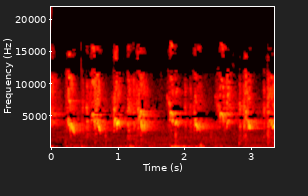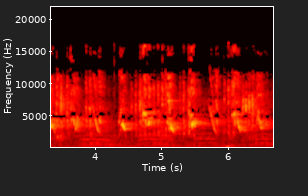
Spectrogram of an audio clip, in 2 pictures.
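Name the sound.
birds fighting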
